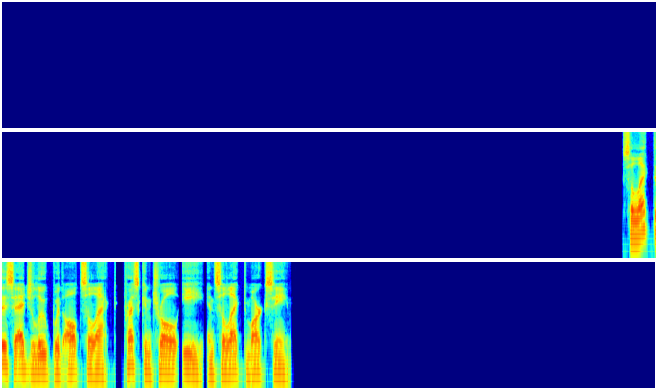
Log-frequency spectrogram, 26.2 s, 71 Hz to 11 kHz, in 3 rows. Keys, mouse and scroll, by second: 1.1 middle click, 2.9 KP_1, 7.0 Tab, 9.2 a, 10.2 click, 10.2 a, 11.0-11.5 scroll up 4, 11.5 middle click, 16.8 2, 17.3 alt+click, 18.5 ctrl+e, 23.2-26.1 scroll up 2.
